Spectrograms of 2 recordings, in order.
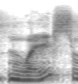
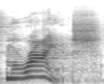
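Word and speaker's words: Morais: It's M-O-R-A-I-S. So I thought it was Moraes or something like that, but it's Moraes.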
